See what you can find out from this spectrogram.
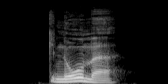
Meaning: nominative/accusative/genitive plural of Gnom
- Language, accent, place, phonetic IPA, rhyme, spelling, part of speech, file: German, Germany, Berlin, [ˈɡnoːmə], -oːmə, Gnome, noun, De-Gnome.ogg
